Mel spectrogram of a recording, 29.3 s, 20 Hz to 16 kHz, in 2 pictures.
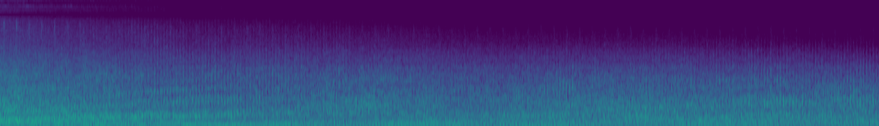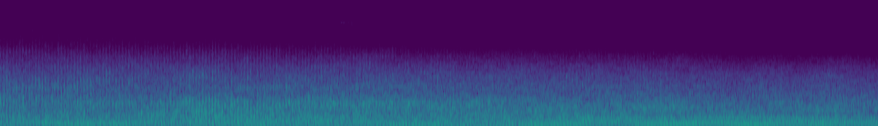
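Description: Boeing AH-64 Apache attack helicopter flying past close and then moving away, its steady rotor beat and turbine engine noise continuing throughout. The higher part of the sound fades gradually and the level drops a little over the first few seconds as it pulls away.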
